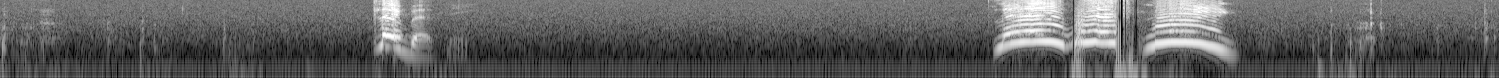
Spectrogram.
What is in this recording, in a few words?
grumpy bug; things my daugher said when she was five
